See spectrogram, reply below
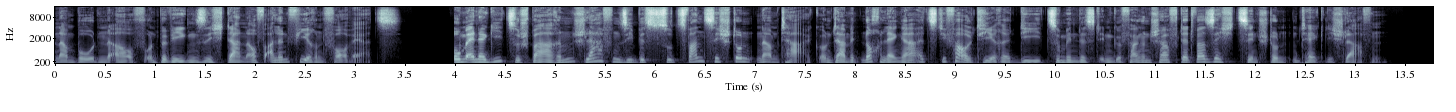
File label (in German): dokumentation koalas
